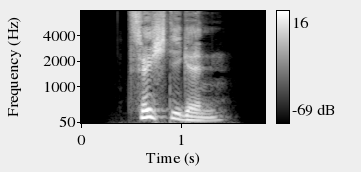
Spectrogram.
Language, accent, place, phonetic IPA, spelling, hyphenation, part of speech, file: German, Germany, Berlin, [ˈt͡sʏçtɪɡn̩], züchtigen, züch‧ti‧gen, verb, De-züchtigen.ogg
- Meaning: to corporally punish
